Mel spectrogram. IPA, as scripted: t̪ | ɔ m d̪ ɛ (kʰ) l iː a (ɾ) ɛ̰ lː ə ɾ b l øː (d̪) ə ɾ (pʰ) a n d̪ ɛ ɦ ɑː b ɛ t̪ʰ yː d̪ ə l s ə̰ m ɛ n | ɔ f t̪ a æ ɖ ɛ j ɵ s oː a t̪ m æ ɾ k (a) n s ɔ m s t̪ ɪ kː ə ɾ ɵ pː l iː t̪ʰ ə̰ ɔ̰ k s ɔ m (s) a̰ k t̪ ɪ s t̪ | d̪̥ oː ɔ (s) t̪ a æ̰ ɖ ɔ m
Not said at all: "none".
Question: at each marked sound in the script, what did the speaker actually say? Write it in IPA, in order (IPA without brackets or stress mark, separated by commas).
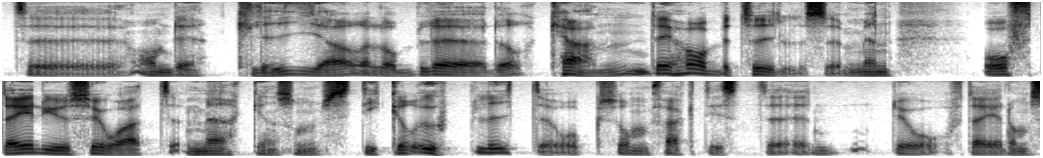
kʰ, ɾ, d̪, kʰ, ə, f, f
